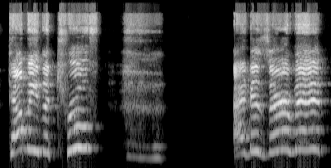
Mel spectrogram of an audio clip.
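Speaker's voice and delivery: high, loud, drawn-out mock shriek; very upset. Wife demanding answers from Michael, hammed-up upset shriek. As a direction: wail the demand in hammed-up outrage. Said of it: "zero to sixty in the way she talks".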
